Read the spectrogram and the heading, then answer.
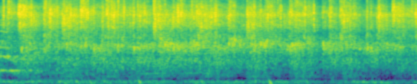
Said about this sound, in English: All my fathers, raise a hand. Say Happy Father's Day. Raise a hand. Can we clap for these men?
